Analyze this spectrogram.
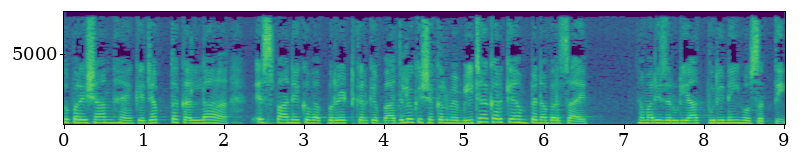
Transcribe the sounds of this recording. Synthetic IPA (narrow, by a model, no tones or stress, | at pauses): t̪opɐɾeːʃaːnɦɛked͡ʒɐb̚t̪ɐkɐlːaɦɪ̰spaːnekoʋɛːpɾeːʈkɐɾkebaːd̪lõkeʃɐkəlmẽmiːʈʰakɐɾkeɦɐmpenɐbɐɾsaːe | ɦɐmaːɾizɐɾuːɾijaːt̪̚puːɾinɐɦĩɦosɐk̚t̪i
